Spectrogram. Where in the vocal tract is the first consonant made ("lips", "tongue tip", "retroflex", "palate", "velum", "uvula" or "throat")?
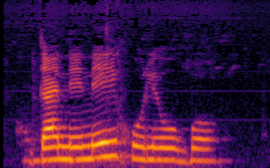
velum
